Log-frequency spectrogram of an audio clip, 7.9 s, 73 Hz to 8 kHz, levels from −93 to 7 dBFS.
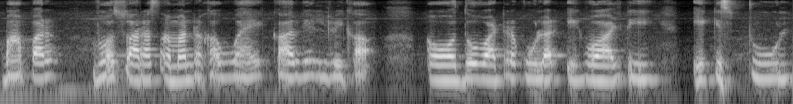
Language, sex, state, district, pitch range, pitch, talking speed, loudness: Hindi, female, Punjab, Pathankot, 220-235 Hz, 230 Hz, 160 wpm, -17 LUFS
